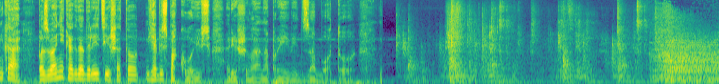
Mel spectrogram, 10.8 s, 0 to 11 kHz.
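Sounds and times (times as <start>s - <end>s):
speech: 0.0s - 7.0s
spring-loaded door swinging back shut: 6.0s - 9.8s.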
